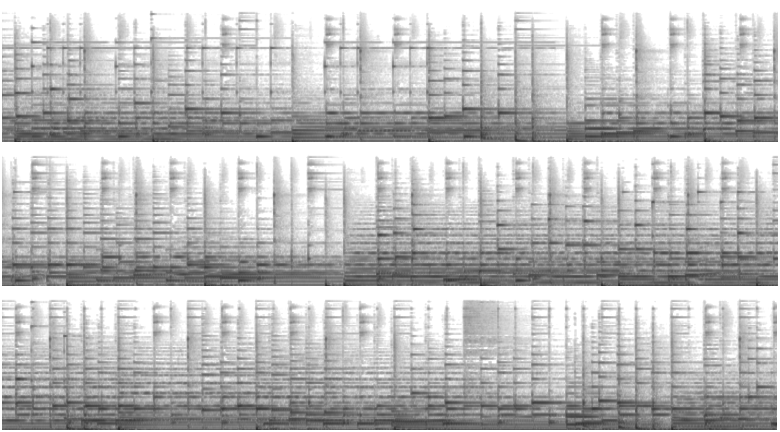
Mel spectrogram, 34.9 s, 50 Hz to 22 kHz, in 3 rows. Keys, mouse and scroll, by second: 1.8 scroll up 1, 4.2 scroll down 1, 6.3 click, 10.9 right click, 11.2 click, 12.0 right click, 12.3 click, 14.2-14.5 scroll up 1, 14.5 scroll down 1, 15.7-16.2 scroll up 1, 19.7 click, 20.4 right click, 20.7 click, 24.6 right click, 24.9 click, 25.2 right click, 25.5 click, 30.0 scroll up 1, 32.0 scroll down 1.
